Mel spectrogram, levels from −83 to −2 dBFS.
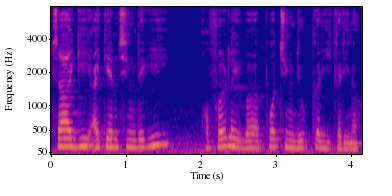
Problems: background sounds at intervals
